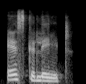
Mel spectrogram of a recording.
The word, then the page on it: escalate: Indian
